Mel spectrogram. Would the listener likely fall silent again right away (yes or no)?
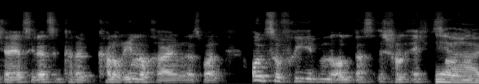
no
